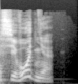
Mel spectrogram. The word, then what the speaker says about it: сегодня: Once again, the G will sound like V. – А сегодня?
